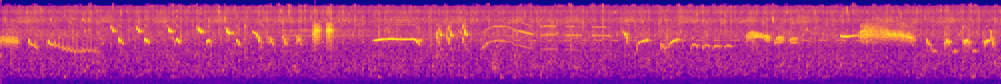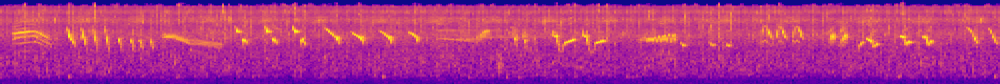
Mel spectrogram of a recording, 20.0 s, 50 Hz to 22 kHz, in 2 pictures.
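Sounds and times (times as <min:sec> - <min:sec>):
continuous rainfall hiss: 0:00.0 - 0:19.9
Asian pied starling delivering a long varied song: 0:02.8 - 0:09.2.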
